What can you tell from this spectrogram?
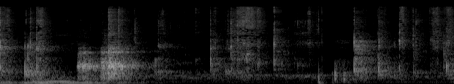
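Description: Hands mixing flour and chopped fenugreek leaves in a stainless steel bowl: irregular scrapes and clinks against the steel.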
